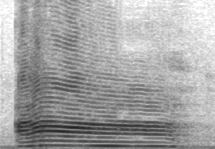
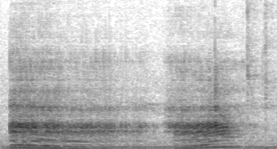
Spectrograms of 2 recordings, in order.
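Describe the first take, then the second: First: The pitch falls sharply from high to low. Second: The pitch dips down and then rises. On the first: "this is a straight falling tone" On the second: "goes down and then go up"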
